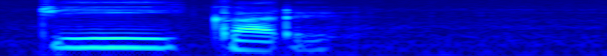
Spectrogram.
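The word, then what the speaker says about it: Gard: 써 줍니다 로새 마르탱 가르 거기다가 혹시나 이런 식으로 원어 발음이 원어나더 적어 줘요 근데 로제가 아니라 로즈네 로저 마틴 두 가드 가드를 가르라 부르네요 그리고 저는 어차피 이게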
